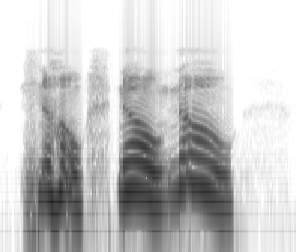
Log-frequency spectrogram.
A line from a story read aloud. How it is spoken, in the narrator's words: as she wailed over and over again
